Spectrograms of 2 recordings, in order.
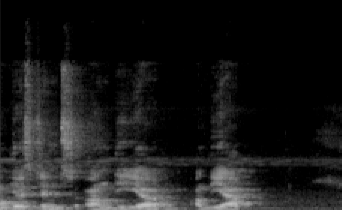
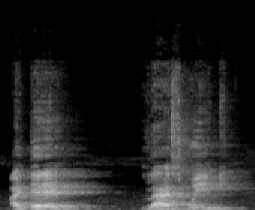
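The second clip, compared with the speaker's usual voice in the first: normal talking voice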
